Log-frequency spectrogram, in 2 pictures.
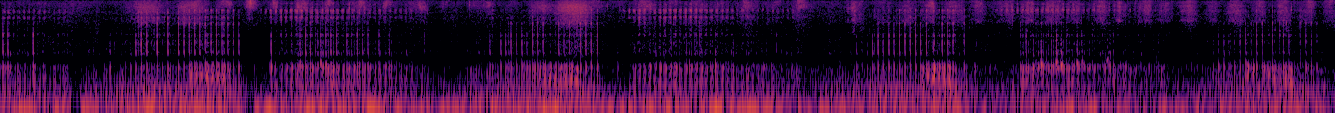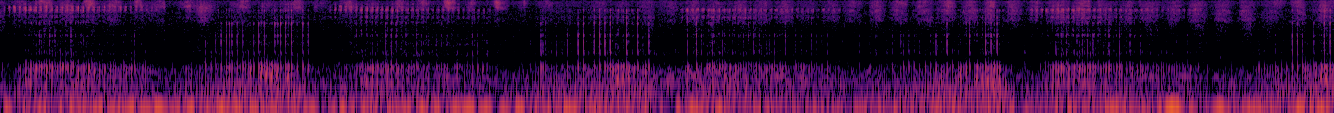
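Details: Contented male house cat purring under chin scratches, Cotswolds, England, at sunrise; long even low purr with rhythmic swells about every two and a half seconds, each inhale and exhale audible.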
